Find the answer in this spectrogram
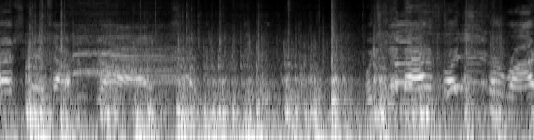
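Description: Steady low rumble of a pickup truck rolling along a gravel driveway, with a wheeled trash can towed along the gravel from its tailgate, under shouting voices.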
